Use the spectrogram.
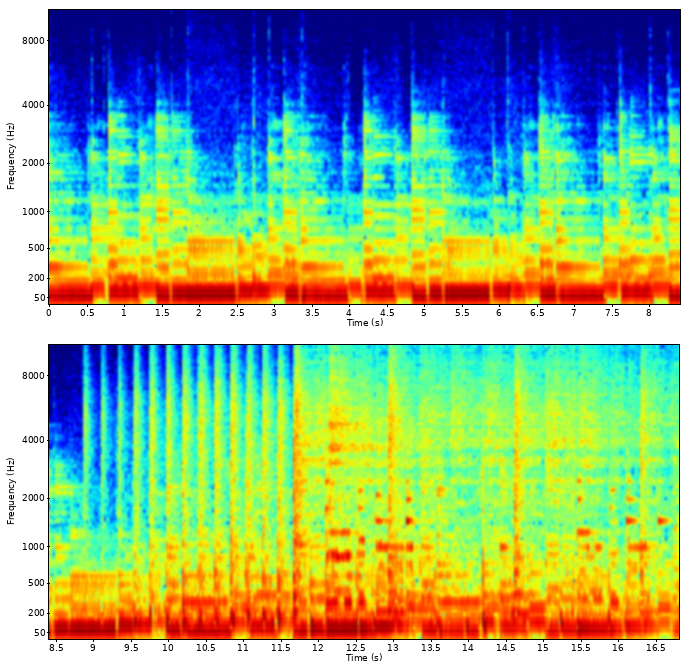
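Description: A bouncy pop song plays loud and up close, opening with a steady keyboard and bass riff before crisp drums and a fuller band crash in about halfway through.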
